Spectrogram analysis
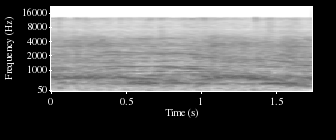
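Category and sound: crowd, studio audience crowd cheering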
